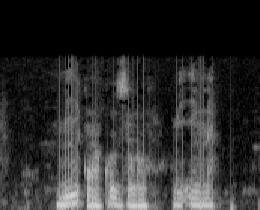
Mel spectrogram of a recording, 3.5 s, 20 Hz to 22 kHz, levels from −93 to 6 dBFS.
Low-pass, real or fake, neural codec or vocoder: 7.2 kHz; real; none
